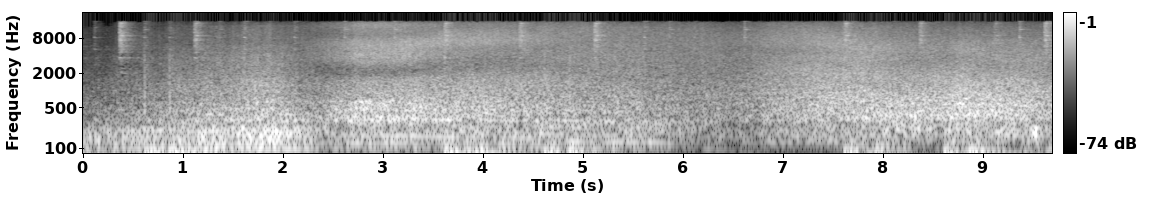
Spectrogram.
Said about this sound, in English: We've sealed up the cockpit area. We've taped it up so it's on there good. It's tight. And we've left the plug open. And we're going to have the water come over the kayak and see just how much water goes into the plug.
